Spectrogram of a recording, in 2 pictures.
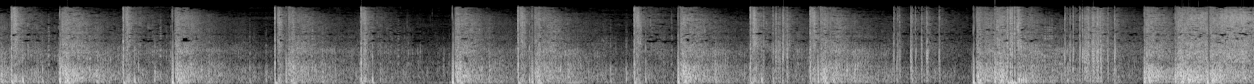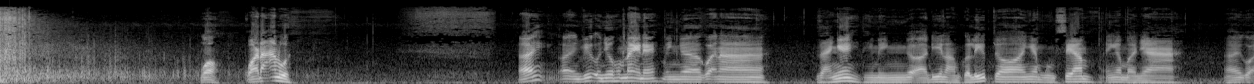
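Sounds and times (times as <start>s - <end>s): firework bangs: 0.0s - 15.8s.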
